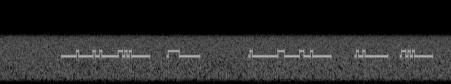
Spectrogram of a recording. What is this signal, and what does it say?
TTY/TDD text telephone tones (45.45 baud Baudot), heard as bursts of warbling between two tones, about 400 Hz shift, 1600 Hz centre, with phone line noise. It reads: 45MC4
